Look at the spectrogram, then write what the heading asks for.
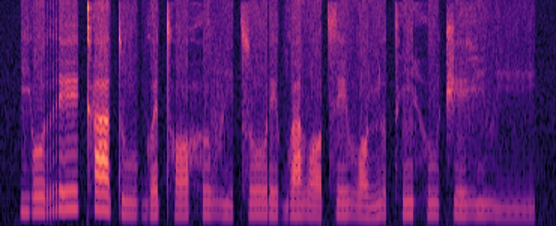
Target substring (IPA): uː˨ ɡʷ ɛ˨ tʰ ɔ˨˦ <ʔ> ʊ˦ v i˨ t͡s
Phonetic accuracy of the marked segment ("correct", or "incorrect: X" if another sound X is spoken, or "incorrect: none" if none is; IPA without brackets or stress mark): incorrect: h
